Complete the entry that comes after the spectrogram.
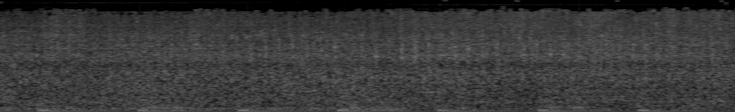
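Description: Tracked armoured personnel carriers driving past in a column, their heavy engines running with a dense, noisy rumble and a low beat about once a second.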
